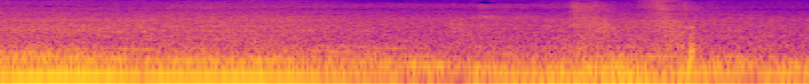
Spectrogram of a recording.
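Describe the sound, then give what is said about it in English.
A garbage truck's engine gives a loud, heavy, low rumble that dips slightly in the middle and then swells again, steady throughout with no voices. “That's some good trash truck audio”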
